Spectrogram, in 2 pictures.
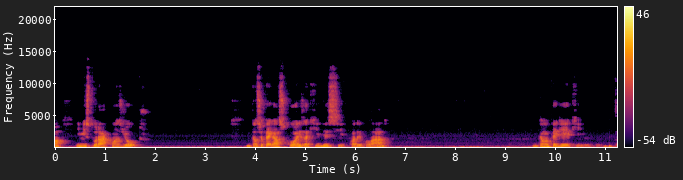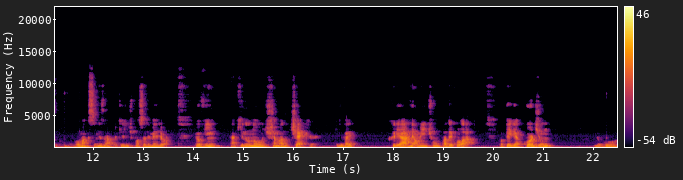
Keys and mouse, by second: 1.9 click, 3.6 click, 5.4 click, 8.6 click, 10.5 ctrl+middle click.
